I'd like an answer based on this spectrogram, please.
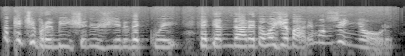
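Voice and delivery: high, plaintive tearful complaint; high-pitched distressed pleading; tearful protest. A narrator's reading. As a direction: wail the question through tears. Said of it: "tra le lacrime".

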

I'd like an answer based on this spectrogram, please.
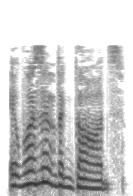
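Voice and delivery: sharp, curt retort; snapped. Acted. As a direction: bite the words off. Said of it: "she snapped".

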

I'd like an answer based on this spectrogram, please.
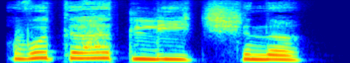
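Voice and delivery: mildly delighted brush-off; pleased. A narrator's reading. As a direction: seize on it gladly, voice lifted. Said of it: "обрадовалась Нина".

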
